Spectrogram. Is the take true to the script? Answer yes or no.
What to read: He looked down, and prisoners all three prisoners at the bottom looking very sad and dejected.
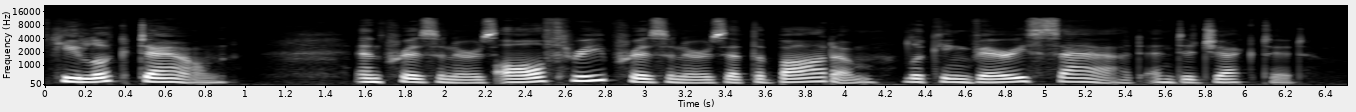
yes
